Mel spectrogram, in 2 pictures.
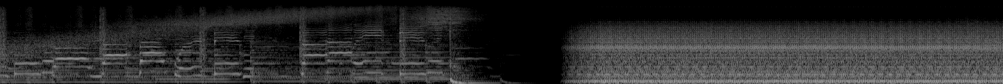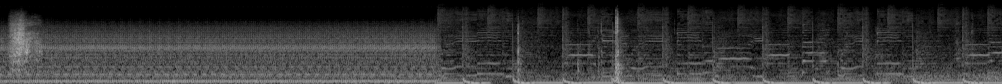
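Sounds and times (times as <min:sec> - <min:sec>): air conditioner hum with whining: 0:06.0 - 0:20.0
short burst of hissing: 0:10.1 - 0:10.5.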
